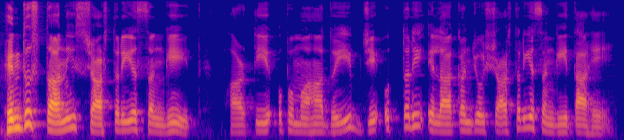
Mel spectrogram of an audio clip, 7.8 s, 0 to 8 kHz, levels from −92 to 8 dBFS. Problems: background sounds at intervals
